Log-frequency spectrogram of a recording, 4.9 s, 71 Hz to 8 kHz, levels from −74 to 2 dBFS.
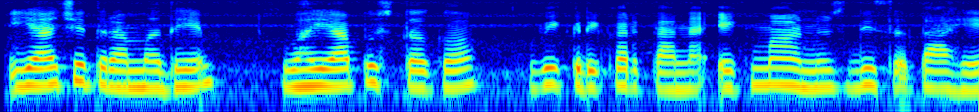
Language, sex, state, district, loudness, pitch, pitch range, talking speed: Hindi, female, Maharashtra, Sindhudurg, -25 LUFS, 210 Hz, 200-225 Hz, 120 wpm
